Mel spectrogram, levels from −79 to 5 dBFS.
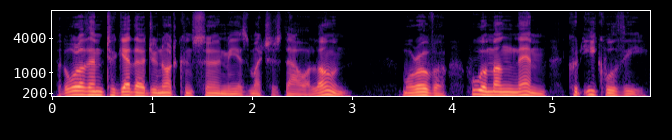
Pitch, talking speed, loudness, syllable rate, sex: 110 Hz, 210 wpm, -19 LUFS, 6.0 syllables/s, male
